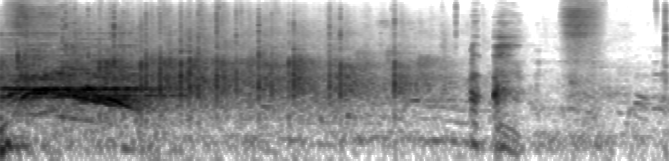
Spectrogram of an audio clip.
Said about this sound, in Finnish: Kiitos. Annetaan aplodit.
